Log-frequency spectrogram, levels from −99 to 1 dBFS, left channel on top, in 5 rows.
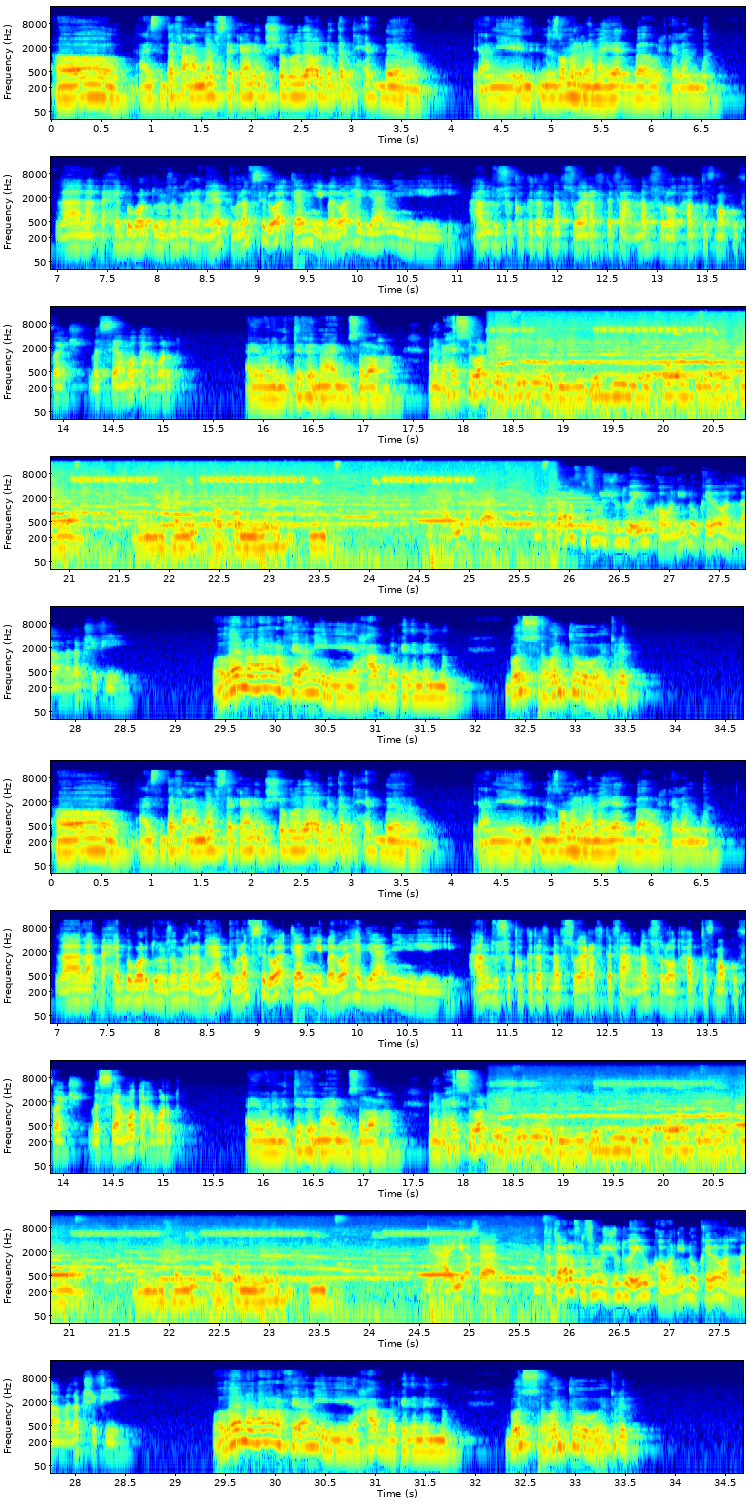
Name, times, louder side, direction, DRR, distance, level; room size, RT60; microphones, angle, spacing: voice 1, 0.0-3.7 4.2-6.6 15.8-17.3 17.7-21.2 21.6-23.7 29.4-31.8 32.3-33.6, left 1 dB, 10° left, 0.6 m, -30 dB
voice 2, 7.0-15.1 24.5-28.4, right 4 dB, 60° right, 0.6 m, -32 dB
sound 1, 18.2-25.9, left 7 dB, 80° left, 0.8 m, -31 dB
Wind instrument woodwind instrument, 19.5-22.5 22.9-26.3, right 1 dB, 55° left, 2.6 m, -34 dB
11.5 x 9.0 x 3.3 m
head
